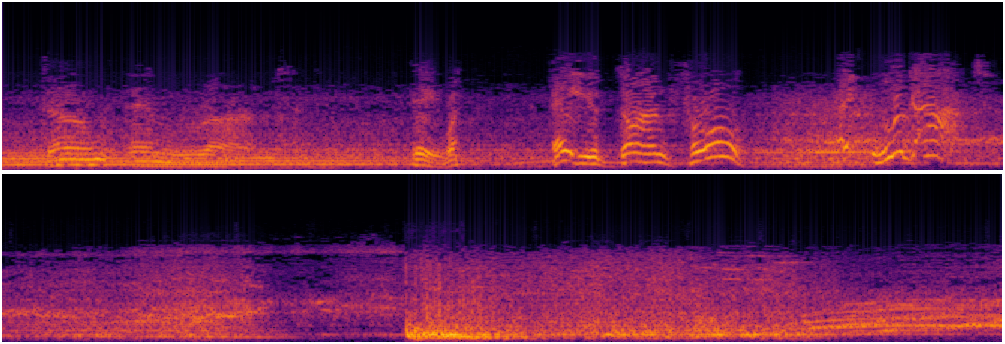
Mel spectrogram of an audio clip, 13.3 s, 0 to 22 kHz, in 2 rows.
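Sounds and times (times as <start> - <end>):
rumbling grinding noise of the car wreck settling: 0.0 - 13.1
car engine droning and whining: 0.0 - 13.3
speech: 0.3 - 6.7
car crash into rock face: 7.1 - 12.6.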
